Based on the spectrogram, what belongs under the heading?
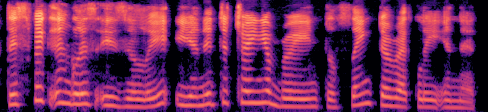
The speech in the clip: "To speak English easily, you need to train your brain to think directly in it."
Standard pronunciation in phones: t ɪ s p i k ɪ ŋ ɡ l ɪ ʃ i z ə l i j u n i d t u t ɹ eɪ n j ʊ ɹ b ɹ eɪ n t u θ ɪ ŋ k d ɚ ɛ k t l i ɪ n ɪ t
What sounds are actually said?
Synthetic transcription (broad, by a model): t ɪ s p i k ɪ ŋ ɡ l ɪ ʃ i z ə l i j u n i d t u t ɹ eɪ n j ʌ b ɹ eɪ n t u θ ɪ ŋ k d ɚ ɛ k t l i ɪ n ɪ t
